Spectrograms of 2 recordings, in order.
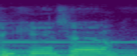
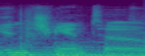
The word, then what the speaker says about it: Encanto: have you ever watched Encanto Oh I thought it was like enchanto or something like that oh no Encanto is how you pronounce it okay I totally thought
